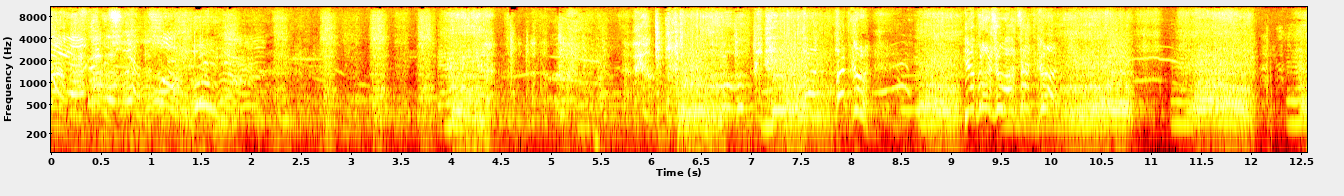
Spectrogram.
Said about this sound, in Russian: Медведь? Да, медведь. Михаил Потапыч. Медведь.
